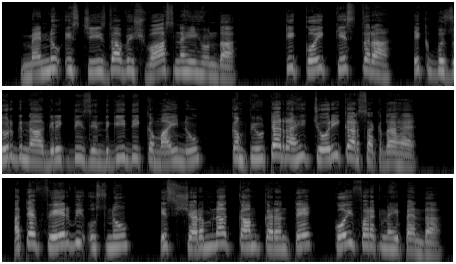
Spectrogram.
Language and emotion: Punjabi, disgusted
